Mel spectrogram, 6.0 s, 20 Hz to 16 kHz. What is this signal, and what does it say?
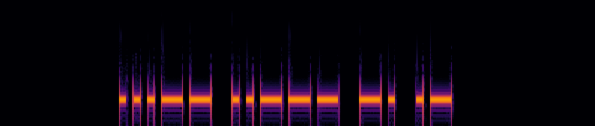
Morse code, heard as a keyed tone, about 17 wpm, 700 Hz. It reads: 32NA
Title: Common Cut Numbers - 4-Digit 17wpm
